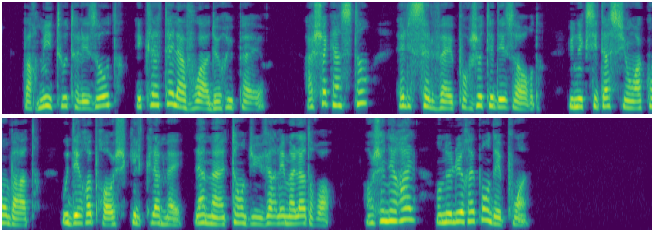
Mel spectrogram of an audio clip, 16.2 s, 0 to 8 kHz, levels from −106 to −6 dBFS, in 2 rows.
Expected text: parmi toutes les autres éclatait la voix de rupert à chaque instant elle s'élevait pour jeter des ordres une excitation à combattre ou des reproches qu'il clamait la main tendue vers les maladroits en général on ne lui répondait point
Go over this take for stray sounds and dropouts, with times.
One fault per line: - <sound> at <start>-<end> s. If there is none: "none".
none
